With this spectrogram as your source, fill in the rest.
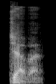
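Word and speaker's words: Java: principal del archipiélago indonesio yava yava según la pronunciación sundanese son muchos los estudiosos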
